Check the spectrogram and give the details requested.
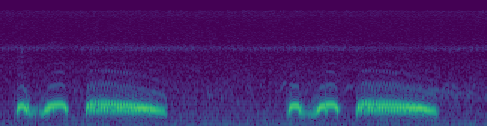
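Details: Spotted dove singing in the wild-voiced 'kharam pa' style: two phrases, each two quick looping coos followed by a longer, steady, slightly falling coo, low and mellow, with quiet pauses between.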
